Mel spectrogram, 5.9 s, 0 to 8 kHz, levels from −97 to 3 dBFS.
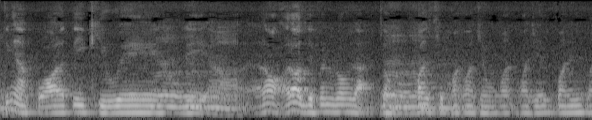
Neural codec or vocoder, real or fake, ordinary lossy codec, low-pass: none; real; none; none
